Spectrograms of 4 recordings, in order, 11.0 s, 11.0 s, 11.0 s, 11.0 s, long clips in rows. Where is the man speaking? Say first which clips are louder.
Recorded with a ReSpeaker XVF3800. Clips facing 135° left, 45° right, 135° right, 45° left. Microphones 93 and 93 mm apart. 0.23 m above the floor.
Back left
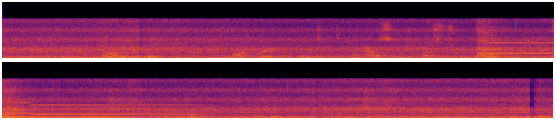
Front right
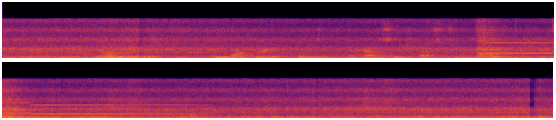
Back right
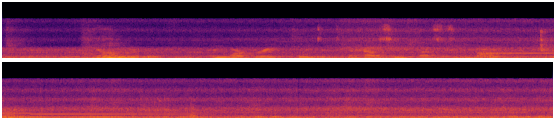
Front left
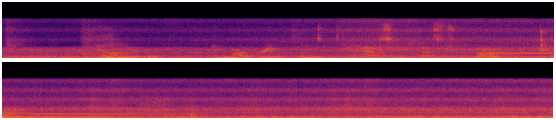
Front right 5 dB, back right 3 dB; 80° right, 3.5 m.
